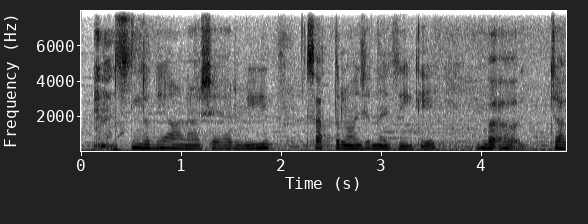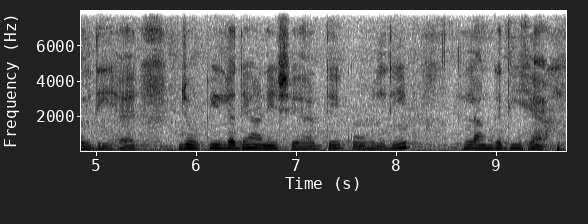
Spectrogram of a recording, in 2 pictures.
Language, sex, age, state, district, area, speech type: Punjabi, female, 30-45, Punjab, Muktsar, urban, spontaneous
